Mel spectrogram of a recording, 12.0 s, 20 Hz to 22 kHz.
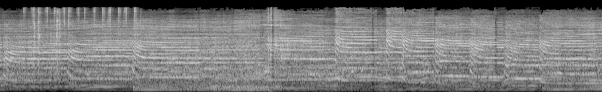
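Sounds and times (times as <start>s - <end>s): music over outdoor pa: 0.0s - 12.0s.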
